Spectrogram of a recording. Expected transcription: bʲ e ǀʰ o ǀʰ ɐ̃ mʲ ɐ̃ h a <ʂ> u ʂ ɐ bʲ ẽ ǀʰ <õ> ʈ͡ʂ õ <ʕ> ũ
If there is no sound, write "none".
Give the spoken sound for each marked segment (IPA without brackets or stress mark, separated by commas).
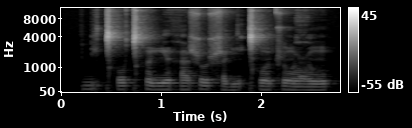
ʂ, õ, ʕ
